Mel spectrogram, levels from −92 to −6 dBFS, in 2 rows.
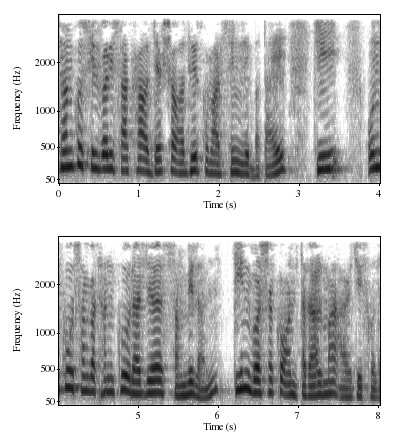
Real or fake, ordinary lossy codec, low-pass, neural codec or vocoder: fake; none; 3.6 kHz; codec, 16 kHz in and 24 kHz out, 2.2 kbps, FireRedTTS-2 codec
